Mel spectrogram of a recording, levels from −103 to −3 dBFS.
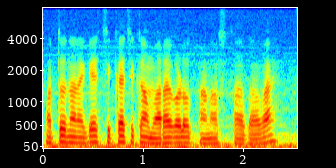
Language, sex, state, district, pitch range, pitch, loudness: Kannada, male, Karnataka, Bangalore, 105-130 Hz, 120 Hz, -16 LUFS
